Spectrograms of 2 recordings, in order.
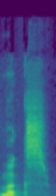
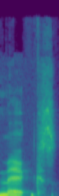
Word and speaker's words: Mx: a non-binary person um you use mx which is mux yeah there's a few different pronunciations most people go with mix it seems um but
